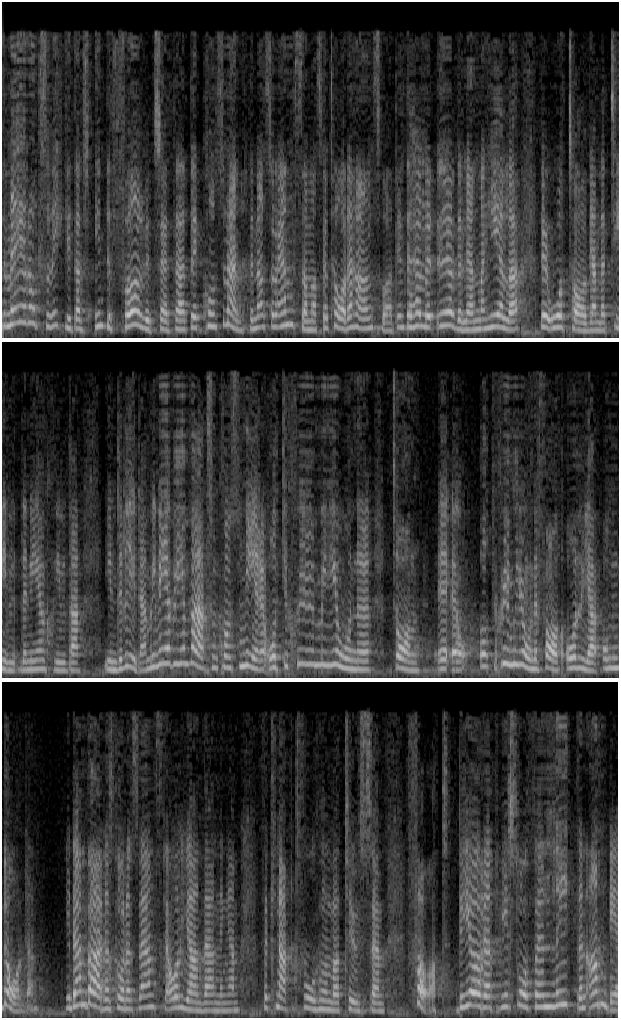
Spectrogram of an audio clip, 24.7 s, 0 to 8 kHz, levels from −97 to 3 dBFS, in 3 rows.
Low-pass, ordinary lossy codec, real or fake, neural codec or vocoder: none; none; fake; codec, 16 kHz, 1.1 kbps, Voila-Tokenizer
